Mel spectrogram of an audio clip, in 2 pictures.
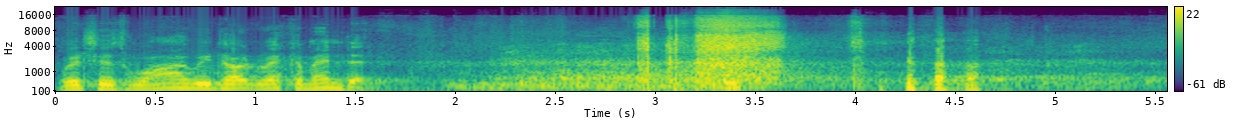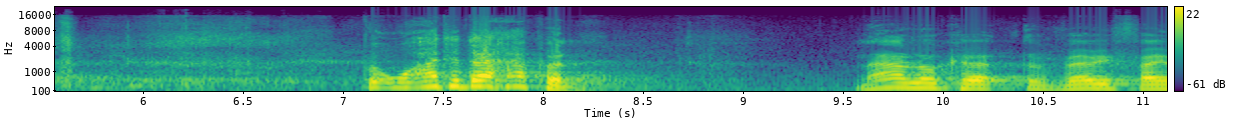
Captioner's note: laughter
